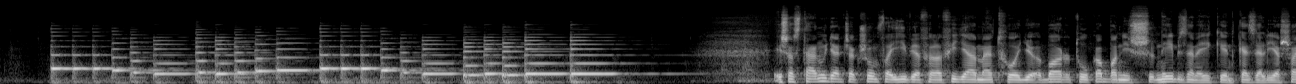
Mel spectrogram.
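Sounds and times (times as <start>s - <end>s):
folk-song-style melody with altered meter in struck notes: 0.5s - 7.1s
speech: 7.8s - 12.9s.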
